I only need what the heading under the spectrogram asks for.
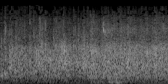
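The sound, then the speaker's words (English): A crowd claps steadily to welcome a speaker, a dense, even wash of applause with no voices rising above it. “Please welcome her with a round of applause, please.”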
